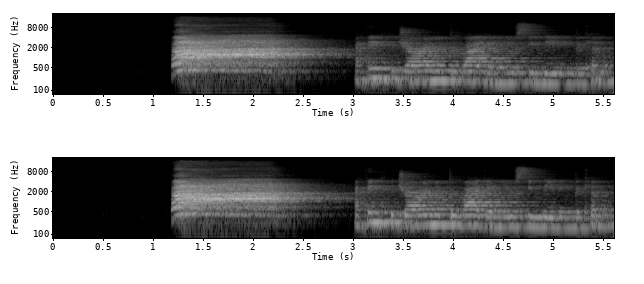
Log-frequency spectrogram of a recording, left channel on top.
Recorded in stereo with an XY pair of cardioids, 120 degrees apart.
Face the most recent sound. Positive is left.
turn(degrees=-50)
